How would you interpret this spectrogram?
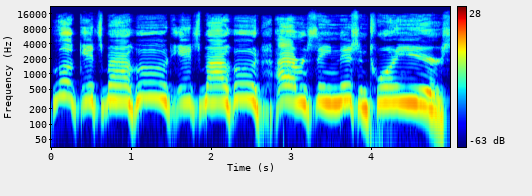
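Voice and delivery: very high, slow, stretched, excited cartoon voice. Retelling a scene from Cars after the credits: excited Mater voice. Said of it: "he's so excited as he's pulling".

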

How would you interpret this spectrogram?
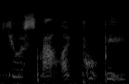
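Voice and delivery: ominous whisper. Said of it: "And the whispers say".

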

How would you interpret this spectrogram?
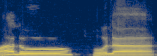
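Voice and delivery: play-acted calling shout. Speaker recalls knocking at a house where nobody answered: retelling own shouting. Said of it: "empecé a gritar así como".

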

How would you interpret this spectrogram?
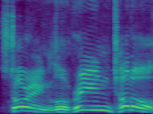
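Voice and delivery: vintage radio announcer voice. Describing old radio shows, announcing a performer's name in an old-timey radio announcer voice. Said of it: "That's how they always say their names".

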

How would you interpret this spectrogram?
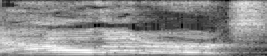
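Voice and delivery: very high, very loud, shrill yelp of pain. Recounting what the patient yelled, retelling a patient's scream. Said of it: "the patient screams".

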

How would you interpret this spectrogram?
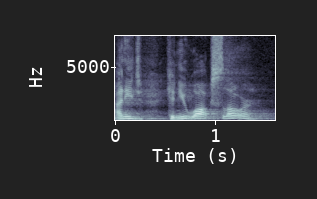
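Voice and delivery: sarcastic, high-pitched put-on voice. Joking as the Holy Spirit speaking to a volunteer, sarcastic. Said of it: "that was being sarcastic".

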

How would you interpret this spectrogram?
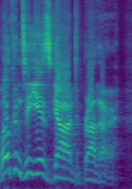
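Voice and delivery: loud booming warrior voice. Voicing a bearded warrior who welcomes a newcomer: voicing a bearded warrior. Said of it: "he extends his hand out to you, uh, and says".

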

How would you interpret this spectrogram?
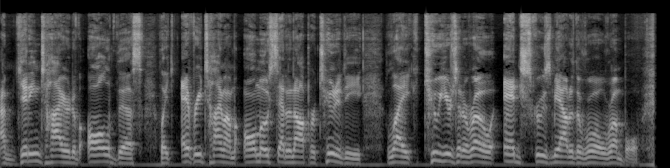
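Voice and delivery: ordinary talk

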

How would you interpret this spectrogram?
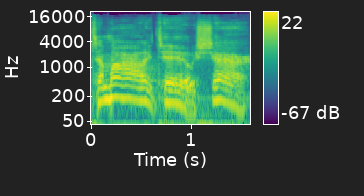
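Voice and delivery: put-on far-off shout. Retelling an old man calling from a back office: imitating someone yelling. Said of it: "I could hear him yelling that".

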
